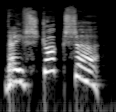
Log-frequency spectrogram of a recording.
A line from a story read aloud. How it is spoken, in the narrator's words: Edwards cried in his ear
